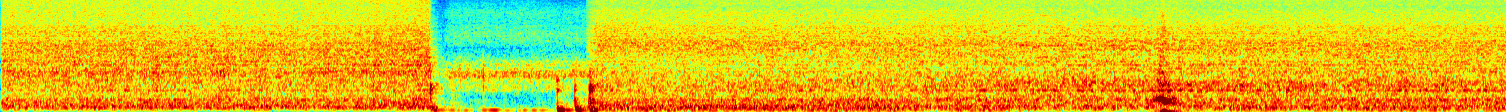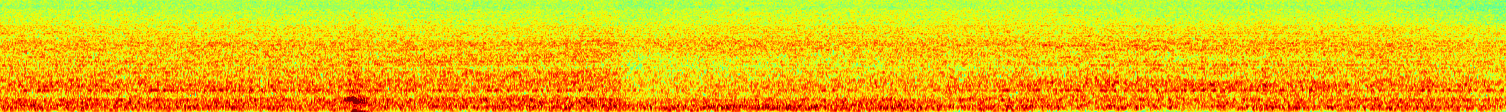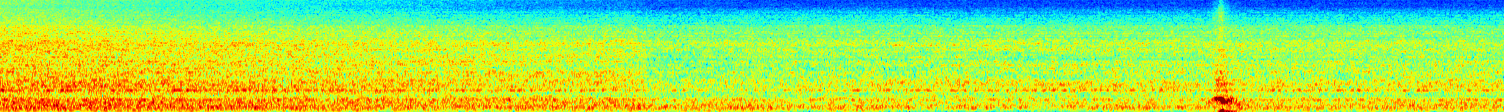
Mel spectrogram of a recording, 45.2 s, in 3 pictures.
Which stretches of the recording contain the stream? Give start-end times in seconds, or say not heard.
0.0-45.1.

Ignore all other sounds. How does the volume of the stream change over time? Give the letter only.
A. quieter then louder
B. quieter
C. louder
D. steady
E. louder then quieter
B.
